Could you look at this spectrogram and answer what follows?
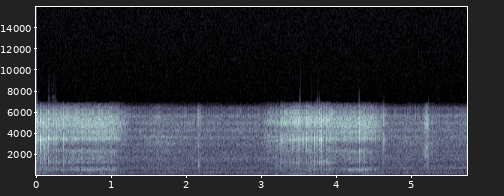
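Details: Loud snoring, reportedly worsening later in the night: harsh, fluttering snores on each breath about three seconds apart, with quieter exhales between; snoring.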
